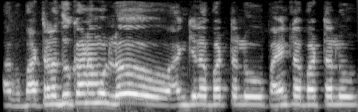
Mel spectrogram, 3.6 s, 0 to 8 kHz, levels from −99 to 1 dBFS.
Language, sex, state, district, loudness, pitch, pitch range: Telugu, male, Telangana, Karimnagar, -13 LUFS, 215 Hz, 205-225 Hz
